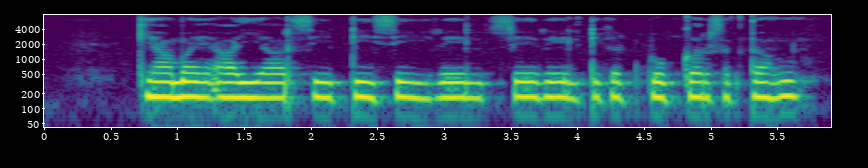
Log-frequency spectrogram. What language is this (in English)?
Hindi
